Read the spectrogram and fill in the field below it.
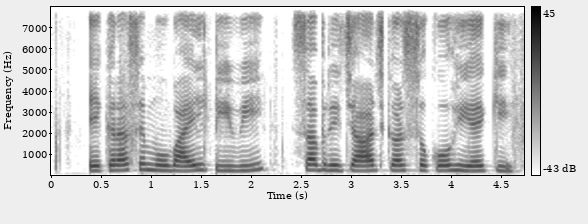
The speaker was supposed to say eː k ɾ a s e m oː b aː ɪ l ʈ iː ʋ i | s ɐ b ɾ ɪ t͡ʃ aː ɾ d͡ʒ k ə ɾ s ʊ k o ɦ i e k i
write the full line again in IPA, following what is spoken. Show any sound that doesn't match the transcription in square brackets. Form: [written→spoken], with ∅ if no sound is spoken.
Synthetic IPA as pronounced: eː k ɾ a s e m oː b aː ɪ l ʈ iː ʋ i | s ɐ b ɾ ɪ t͡ʃ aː ɾ d͡ʒ k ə ɾ s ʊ k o ɦ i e k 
